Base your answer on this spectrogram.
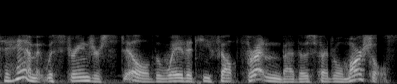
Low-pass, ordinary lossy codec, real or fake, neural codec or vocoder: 7.2 kHz; AAC, 16 kbps; fake; codec, 16 kHz in and 24 kHz out, 1 kbps, XY-Tokenizer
